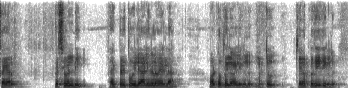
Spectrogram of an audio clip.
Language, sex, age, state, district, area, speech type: Malayalam, male, 45-60, Kerala, Kasaragod, rural, spontaneous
